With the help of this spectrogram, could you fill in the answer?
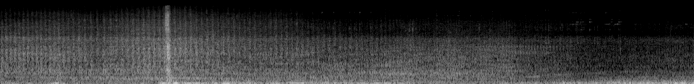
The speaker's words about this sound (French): Et je laisse Dimitri repartir sur son tracteur.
